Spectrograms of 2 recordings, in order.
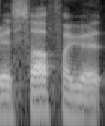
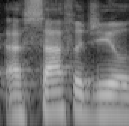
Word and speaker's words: esophageal: because Yeah, because your esophaga your How How do you pronounce esophagus sphincter? Whatever. Esophaga esophageal sphincter.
